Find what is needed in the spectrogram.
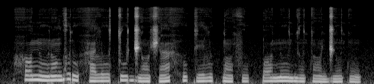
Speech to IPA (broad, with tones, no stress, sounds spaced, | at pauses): h ɔ˦ n ũ˧ ɾ ɔ̃˦ ɡ u˦˨ ɾ u˨ h a˨ l o˨ t u˧ d͡ʒ ɔ̃˨ ʃ ã˨˦ h u˦˨ k e˨˦ l u˧ k͡p ɔ̃˨ f u˨ k͡p ɔ˧ n ũ˧ d ũ˨ t ɔ̃˨ d͡ʒ ũ˨ t ũ˨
